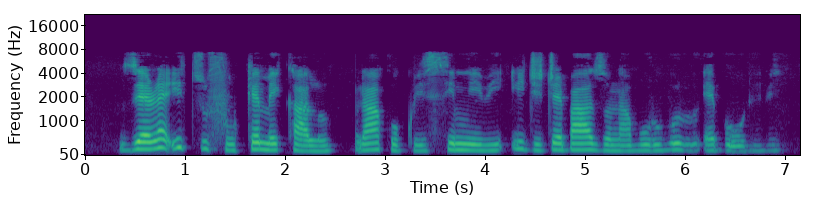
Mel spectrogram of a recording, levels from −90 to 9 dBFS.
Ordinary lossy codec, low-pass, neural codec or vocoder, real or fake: none; 7.2 kHz; codec, 24 kHz, 0.9 kbps, WavTokenizer, medium speech release version 1; fake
